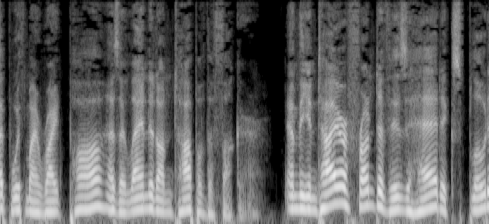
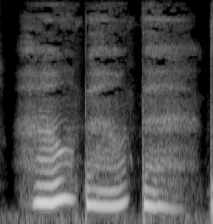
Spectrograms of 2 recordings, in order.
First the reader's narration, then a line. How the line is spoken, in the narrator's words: Ada whispered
